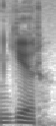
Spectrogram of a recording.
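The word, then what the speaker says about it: Guerre: Человека звали Мартин Гер. Гир, вообще интересно. Даже написание на латинице отличается только удвоенной «р» и наличием перед «е» буквы «у», которая не читается.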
